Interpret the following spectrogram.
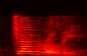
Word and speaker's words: generally: When we add the ly, we say generally. Generally, not generally. Let's look at a few more words where these strange disappearing syllables occur.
